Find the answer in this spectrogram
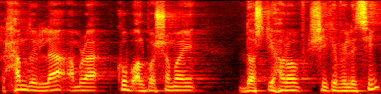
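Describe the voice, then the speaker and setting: A man teaching Quran letter pronunciation step by step, slowly drawing out each letter for the listener to repeat. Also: mid-range voice, fairly even intonation, a little mellow. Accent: Bangladeshi Bengali. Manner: slow, drawn-out model pronunciations for the listener to repeat.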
